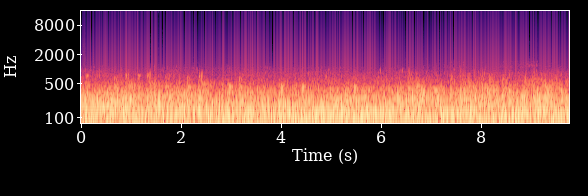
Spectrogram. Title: Misty stomach growling 13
